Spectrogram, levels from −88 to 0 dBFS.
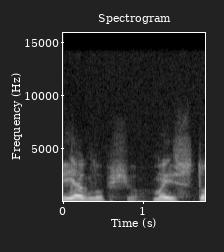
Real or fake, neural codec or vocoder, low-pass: real; none; 14.4 kHz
